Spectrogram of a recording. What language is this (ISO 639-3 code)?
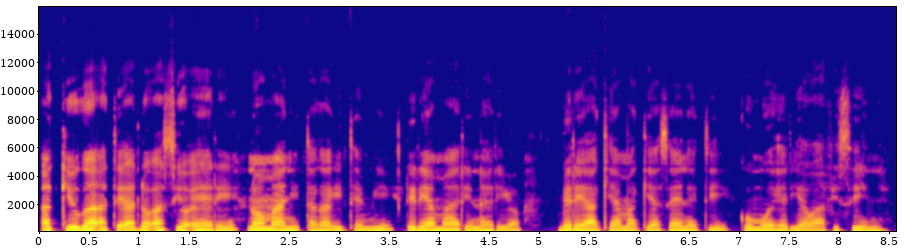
kik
